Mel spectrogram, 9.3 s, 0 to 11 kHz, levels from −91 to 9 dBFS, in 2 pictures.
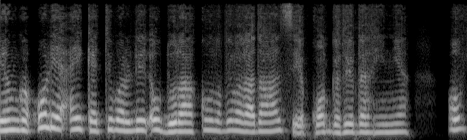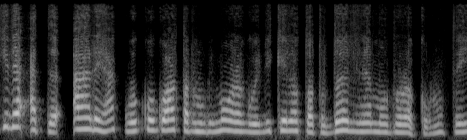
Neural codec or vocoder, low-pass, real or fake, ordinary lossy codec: codec, 16 kHz in and 24 kHz out, 0.4 kbps, LongCat-Audio-Codec, fine tuned four codebook decoder; 9.9 kHz; fake; none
